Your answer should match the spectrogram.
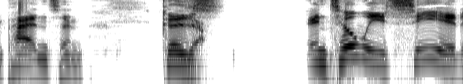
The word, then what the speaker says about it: Pattinson: I'm even that way about Patterson, or however you say his name, Pattinson.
